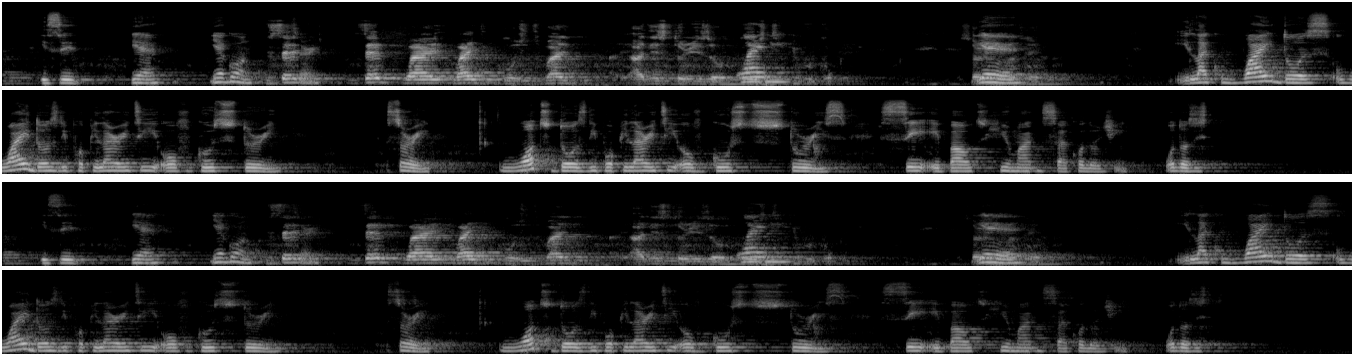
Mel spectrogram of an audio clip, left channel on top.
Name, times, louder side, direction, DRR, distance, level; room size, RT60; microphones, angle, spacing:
voice 1, 0.4-0.9 1.3-1.6 2.1-2.6 3.0-3.2 7.3-7.9 9.7-10.2 11.8-16.3 17.3-17.8 18.5-21.9 22.3-24.8 25.1-25.5, left 3 dB, 45° left, 0.5 m, -27 dB
voice 2, 2.6-3.0 3.5-7.6 7.9-8.3 9.7-10.4, left 3 dB, 90° left, 1.6 m, -29 dB
28.5 x 9.6 x 9.9 m
head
